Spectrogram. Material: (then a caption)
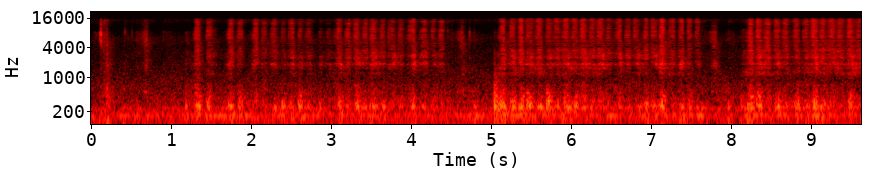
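Paper. A teal colored pencil rubs steadily across a thin mandala paper coloring sheet in shading strokes while the other hand rests on the sheet. It makes a quiet, dry, scratchy rasp with a rhythmic back-and-forth pulse and a bright, high hiss. The strokes grow slightly louder about halfway through.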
